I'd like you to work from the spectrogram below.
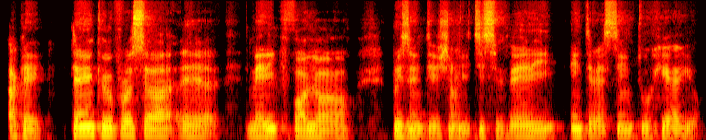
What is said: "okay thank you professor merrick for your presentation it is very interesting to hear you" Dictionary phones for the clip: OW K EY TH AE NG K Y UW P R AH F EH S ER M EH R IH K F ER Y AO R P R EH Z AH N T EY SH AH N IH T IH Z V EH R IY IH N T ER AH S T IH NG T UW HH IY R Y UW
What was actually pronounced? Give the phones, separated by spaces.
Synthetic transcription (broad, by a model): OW K EY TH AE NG K Y UW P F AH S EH ER M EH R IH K F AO Y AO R P R EH Z AH N T EY SH AH N IH T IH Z V EH R IY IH N T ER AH S T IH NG T UW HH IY Y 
